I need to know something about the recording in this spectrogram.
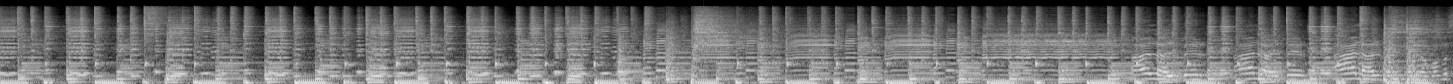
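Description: A live tropical dance band plays an instrumental passage: an electronic keyboard lead over electric bass, electric guitar and drums, with a steady dance beat. Sliding, bending notes come in near the end.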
